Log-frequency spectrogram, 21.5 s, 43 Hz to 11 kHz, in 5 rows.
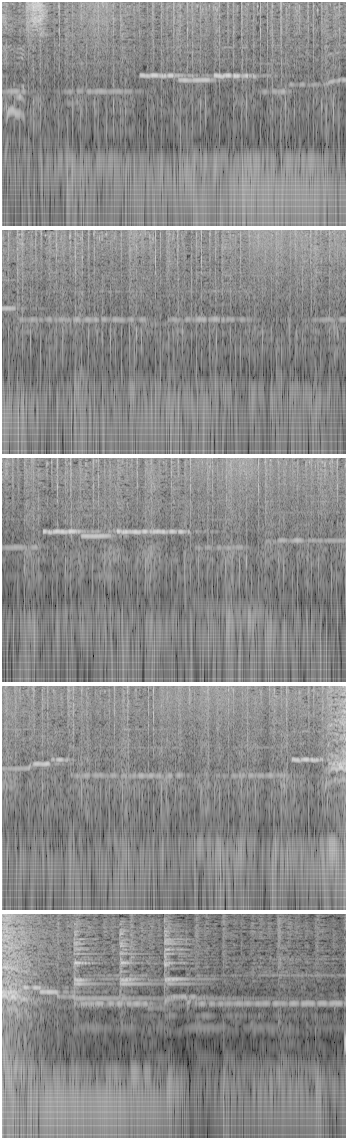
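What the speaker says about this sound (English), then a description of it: "Don't spare the horse." A horse galloping with steady clip-clop hooves in The Witcher 3: Wild Hunt on PS4, a brisk continuous rhythm under game music and a voice, with a brief louder burst near the end.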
